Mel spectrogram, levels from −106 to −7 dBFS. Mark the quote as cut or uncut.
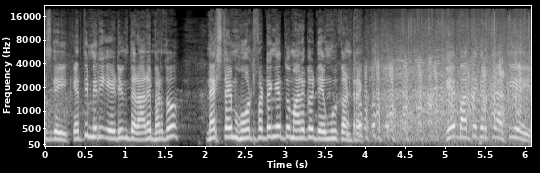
uncut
